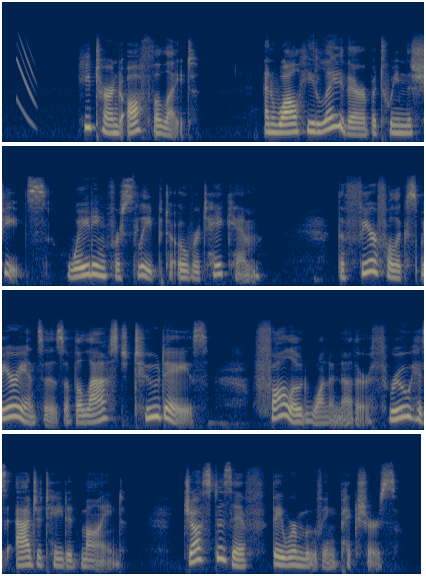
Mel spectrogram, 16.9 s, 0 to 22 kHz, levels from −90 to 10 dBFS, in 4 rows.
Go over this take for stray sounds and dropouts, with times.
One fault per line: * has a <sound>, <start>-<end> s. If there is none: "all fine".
* has a chirp, 0.1-0.4 s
